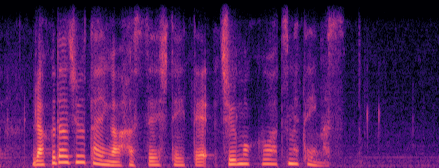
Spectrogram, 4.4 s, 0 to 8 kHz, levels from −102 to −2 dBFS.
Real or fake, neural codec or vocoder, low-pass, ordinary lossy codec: real; none; 7.2 kHz; Opus, 24 kbps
